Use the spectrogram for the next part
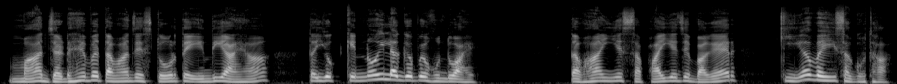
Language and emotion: Sindhi, disgusted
